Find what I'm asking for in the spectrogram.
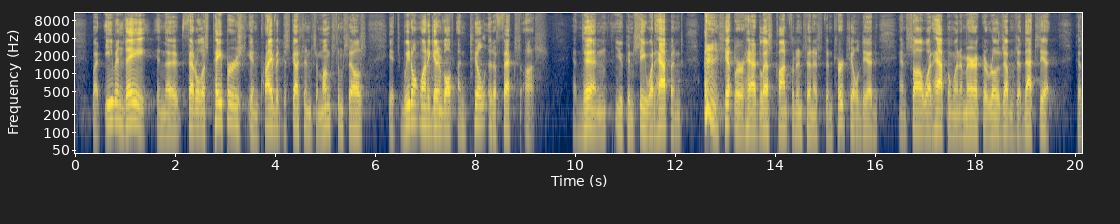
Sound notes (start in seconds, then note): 12.6 cough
